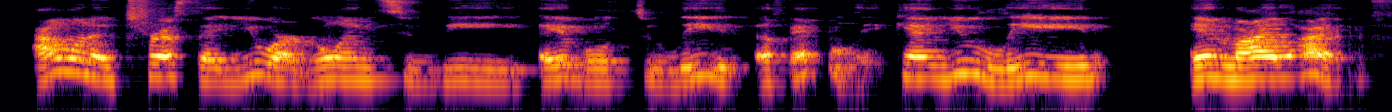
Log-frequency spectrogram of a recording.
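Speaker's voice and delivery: ordinary talk, nothing marked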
